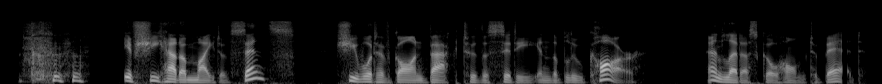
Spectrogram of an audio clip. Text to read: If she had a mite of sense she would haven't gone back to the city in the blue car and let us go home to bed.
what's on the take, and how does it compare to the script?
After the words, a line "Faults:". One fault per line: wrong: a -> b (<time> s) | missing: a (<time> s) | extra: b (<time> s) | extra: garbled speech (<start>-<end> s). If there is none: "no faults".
If she had a mite of sense she would have gone back to the city in the blue car and let us go home to bed.
Faults:
wrong: haven't -> have (3.7 s)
